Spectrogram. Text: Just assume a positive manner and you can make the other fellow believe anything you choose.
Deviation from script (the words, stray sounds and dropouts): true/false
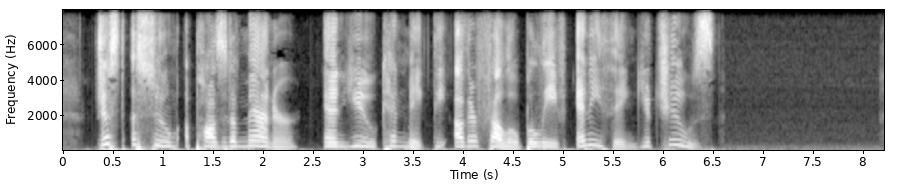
false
